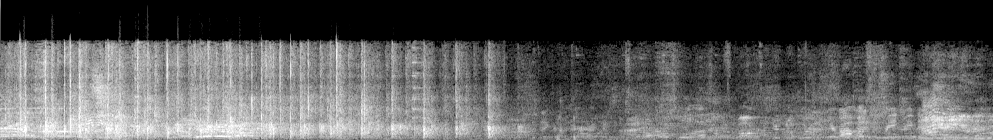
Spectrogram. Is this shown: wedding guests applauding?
yes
